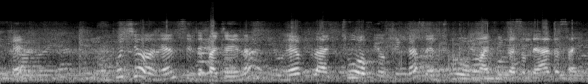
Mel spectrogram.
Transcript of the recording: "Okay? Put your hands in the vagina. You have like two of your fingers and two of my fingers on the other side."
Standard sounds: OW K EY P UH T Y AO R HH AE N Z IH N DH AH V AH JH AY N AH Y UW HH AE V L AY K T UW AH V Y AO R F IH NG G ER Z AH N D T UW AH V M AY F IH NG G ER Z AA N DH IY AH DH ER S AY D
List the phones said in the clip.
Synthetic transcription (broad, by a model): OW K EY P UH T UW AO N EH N S IH N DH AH V AH JH AY N AH Y UW HH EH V L AY K T UW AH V Y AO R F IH NG G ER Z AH N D T UW AH V M AY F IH NG G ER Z AA N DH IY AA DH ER S AY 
